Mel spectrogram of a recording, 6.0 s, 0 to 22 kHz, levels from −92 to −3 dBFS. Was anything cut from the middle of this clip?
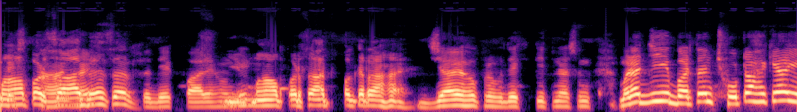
no; 0 cuts

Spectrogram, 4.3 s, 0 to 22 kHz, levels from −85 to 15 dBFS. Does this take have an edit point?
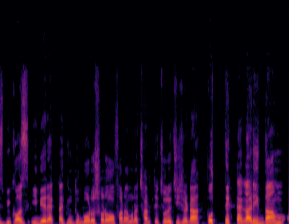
yes; 1 cut; at 3.1 s

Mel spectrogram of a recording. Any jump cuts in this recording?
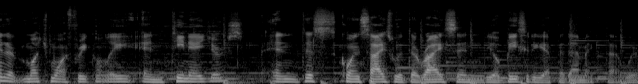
yes; 3 cuts; at 1.3 s, 2.6 s, 4.8 s

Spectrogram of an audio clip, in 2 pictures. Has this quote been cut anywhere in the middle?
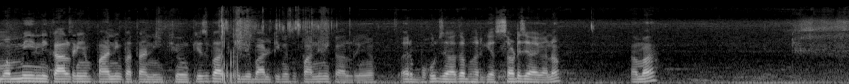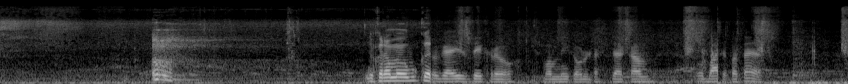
yes; 2 cuts; at 12.8 s, 15.7 s

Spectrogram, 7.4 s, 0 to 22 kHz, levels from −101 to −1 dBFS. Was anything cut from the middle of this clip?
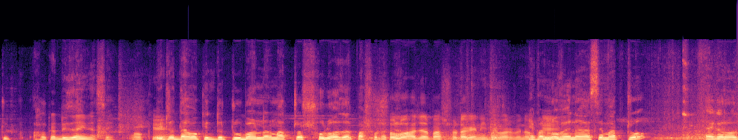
no; 0 cuts

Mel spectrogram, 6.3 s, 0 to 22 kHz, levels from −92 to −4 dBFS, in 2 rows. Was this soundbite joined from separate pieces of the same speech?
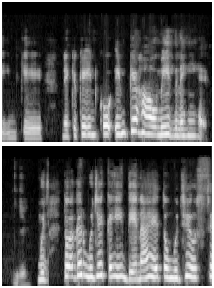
yes; 1 cut; at 3.8 s

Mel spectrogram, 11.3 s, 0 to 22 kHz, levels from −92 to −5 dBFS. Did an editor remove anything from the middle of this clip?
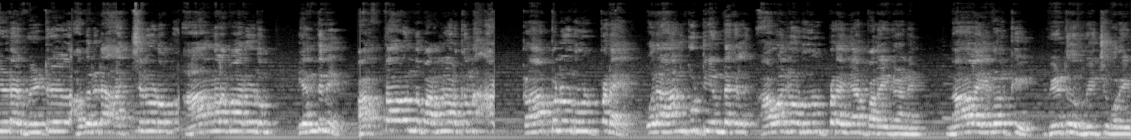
yes; 3 cuts; at 0.7 s, 1.8 s, 3.5 s

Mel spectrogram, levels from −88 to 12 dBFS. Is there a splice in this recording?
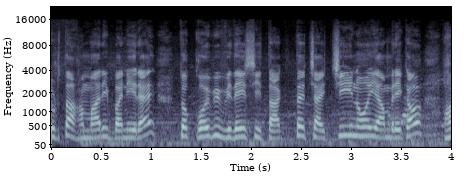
no; 0 cuts

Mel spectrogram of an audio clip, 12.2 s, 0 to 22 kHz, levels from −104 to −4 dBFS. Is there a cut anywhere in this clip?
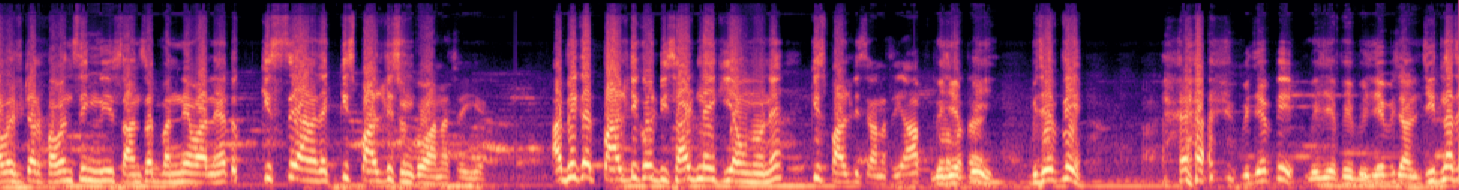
no; 0 cuts

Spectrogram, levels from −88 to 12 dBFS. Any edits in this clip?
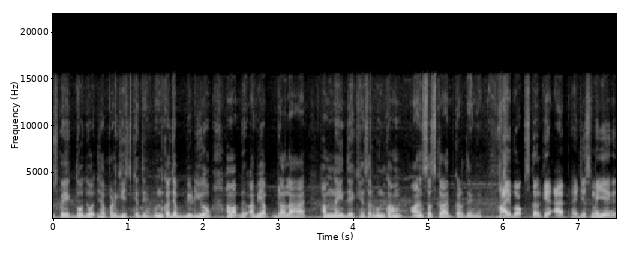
yes; 1 cut; at 5.8 s

